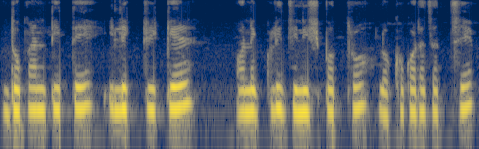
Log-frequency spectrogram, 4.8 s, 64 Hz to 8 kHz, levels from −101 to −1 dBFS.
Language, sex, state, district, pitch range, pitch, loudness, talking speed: Bengali, female, West Bengal, Alipurduar, 215-235 Hz, 225 Hz, -17 LUFS, 85 wpm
